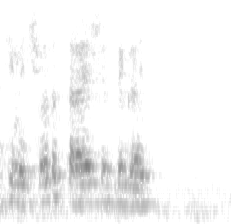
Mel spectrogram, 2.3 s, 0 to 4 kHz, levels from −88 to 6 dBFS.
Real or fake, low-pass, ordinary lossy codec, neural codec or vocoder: fake; 3.6 kHz; MP3, 16 kbps; vocoder, 44.1 kHz, 80 mel bands, Vocos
